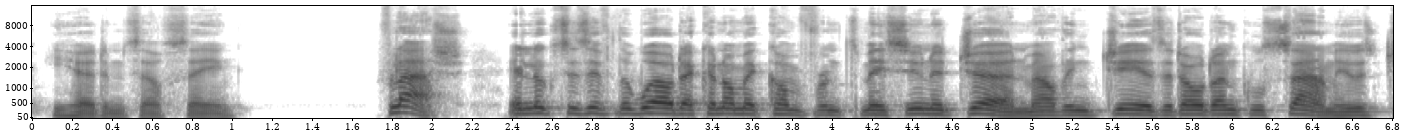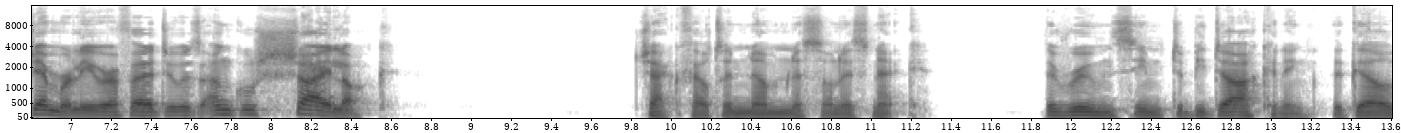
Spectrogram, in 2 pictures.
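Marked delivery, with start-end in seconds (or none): 1.7-8.6 put-on high, loud newsreel announcer from an old speaker; grating radio voice. Old radio announces the economic conference, high newsreel voice. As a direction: read it like a tinny radio bulletin. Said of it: "the grating radio voice".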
